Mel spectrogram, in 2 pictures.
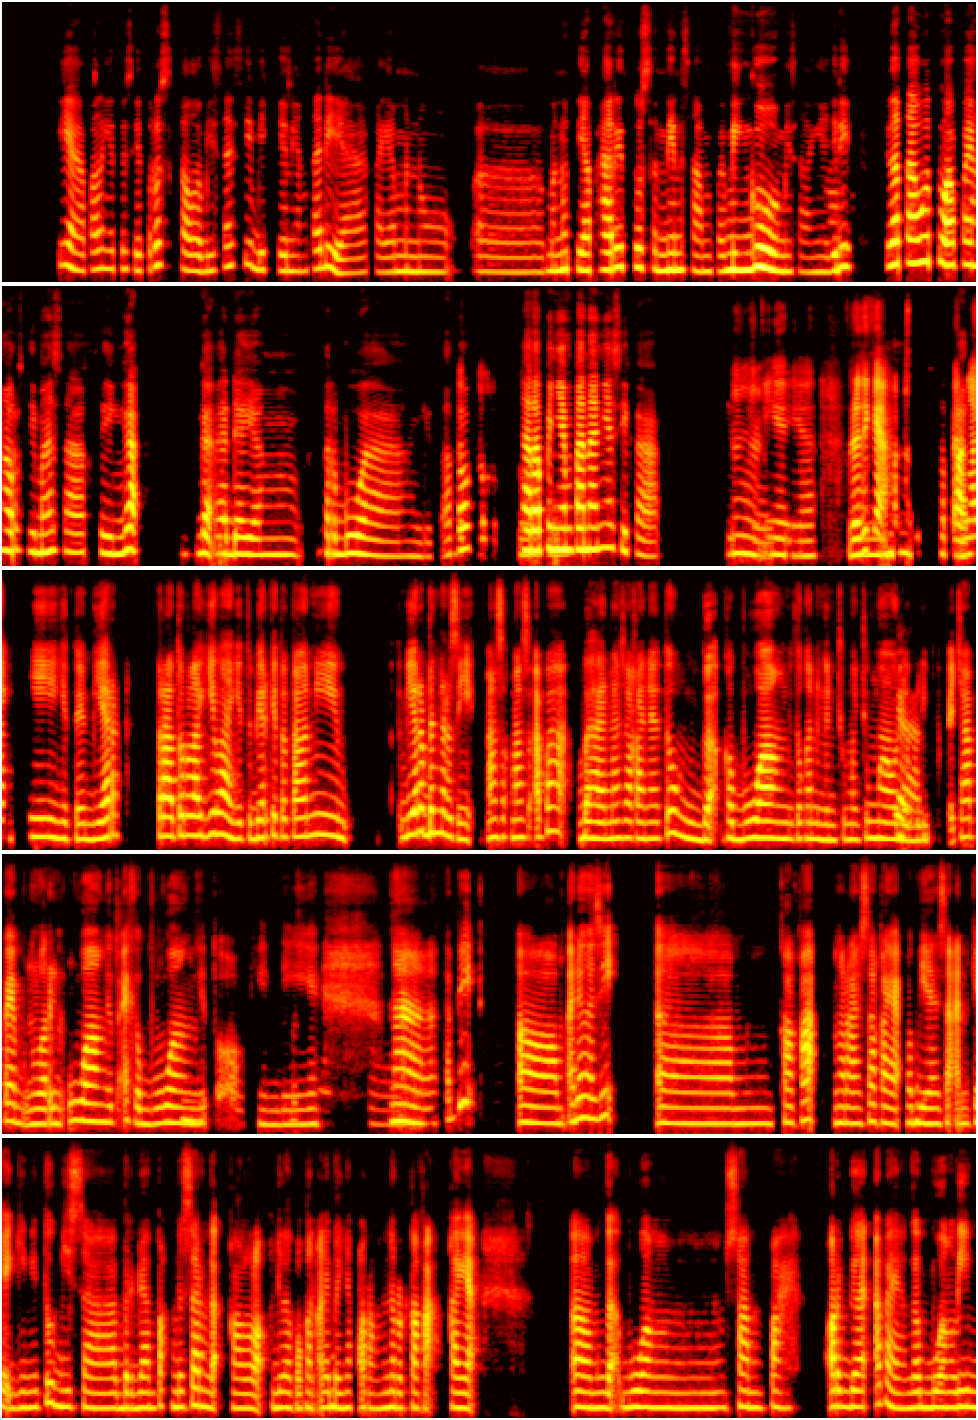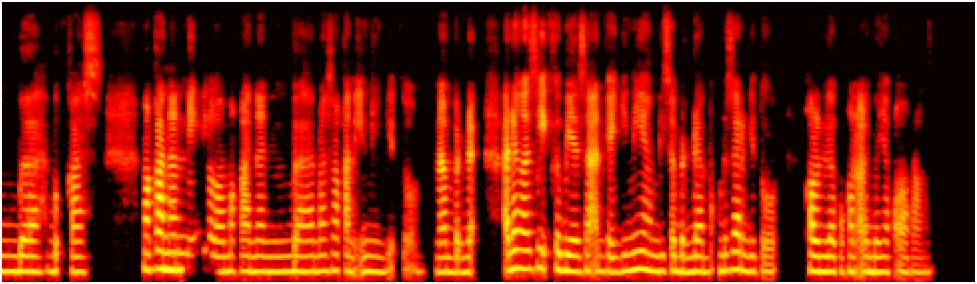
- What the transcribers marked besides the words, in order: distorted speech; other background noise; static; tapping
- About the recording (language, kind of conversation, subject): Indonesian, podcast, Bagaimana kamu merencanakan pemanfaatan sisa makanan agar tidak terbuang percuma?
